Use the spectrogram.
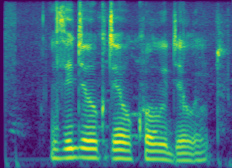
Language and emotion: Russian, neutral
